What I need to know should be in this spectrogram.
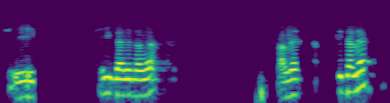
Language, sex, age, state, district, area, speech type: Bengali, male, 30-45, West Bengal, Purba Bardhaman, urban, conversation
